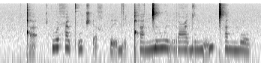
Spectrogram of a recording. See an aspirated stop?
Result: yes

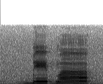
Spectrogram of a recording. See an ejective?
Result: no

